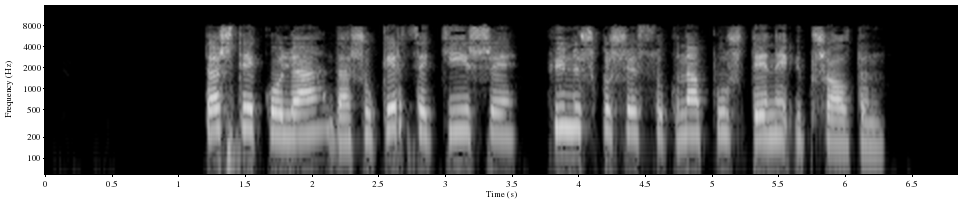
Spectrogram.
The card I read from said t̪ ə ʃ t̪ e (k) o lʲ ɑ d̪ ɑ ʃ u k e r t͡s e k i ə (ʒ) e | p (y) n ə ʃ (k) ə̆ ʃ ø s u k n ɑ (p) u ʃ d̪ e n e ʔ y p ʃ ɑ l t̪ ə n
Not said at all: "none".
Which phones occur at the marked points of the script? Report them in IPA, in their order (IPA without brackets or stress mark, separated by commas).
k, ʃ, y, k, p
